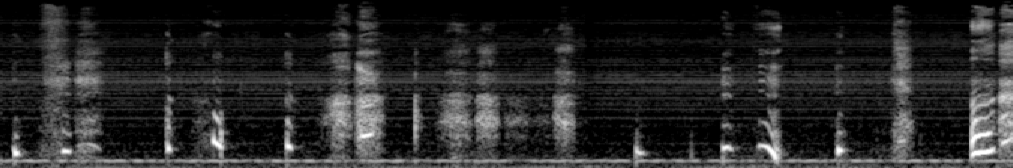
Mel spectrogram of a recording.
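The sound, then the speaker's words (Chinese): A mosquito's thin, steady buzz drones continuously through the whole stretch, fairly faint, while short breathy gasps and soft vocal sounds come and go over it. “蚊子吧，夏天最容易出蚊子了。”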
